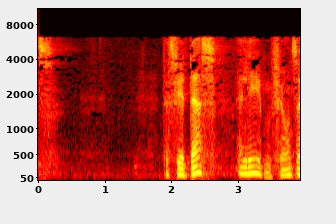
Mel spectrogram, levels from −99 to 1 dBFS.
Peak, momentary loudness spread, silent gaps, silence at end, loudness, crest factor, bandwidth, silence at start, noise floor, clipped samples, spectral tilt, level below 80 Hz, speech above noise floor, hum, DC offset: -2 dBFS; 13 LU; none; 0 s; -24 LUFS; 24 dB; 6.6 kHz; 0 s; -63 dBFS; under 0.1%; -4.5 dB/octave; -52 dBFS; 39 dB; none; under 0.1%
